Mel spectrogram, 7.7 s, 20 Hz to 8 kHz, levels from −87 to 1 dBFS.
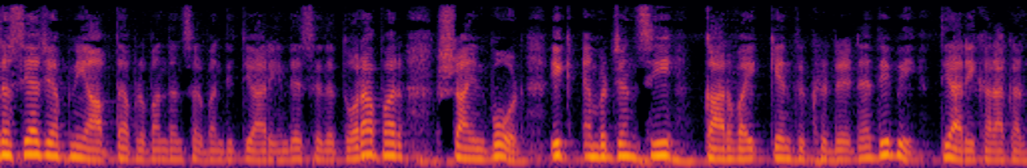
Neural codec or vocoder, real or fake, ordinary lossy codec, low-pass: codec, 16 kHz in and 24 kHz out, 1 kbps, XY-Tokenizer; fake; none; 7.2 kHz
